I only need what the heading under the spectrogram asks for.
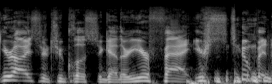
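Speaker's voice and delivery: put-on drunken voice, riled-up and dialed-up. Retelling a friend threatening guys at a bar: imitating a riled-up friend threatening. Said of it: "dialed up to eleven".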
